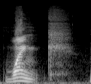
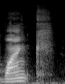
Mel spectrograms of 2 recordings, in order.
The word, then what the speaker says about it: Wenk: So Vamp, directed by Richard, I'll pronounce this right, Wenk, not Wank, Richard Wenk.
